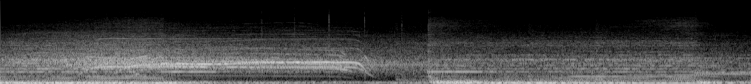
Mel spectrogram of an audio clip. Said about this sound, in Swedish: spelar låt efter låt för sina skrikande fans.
